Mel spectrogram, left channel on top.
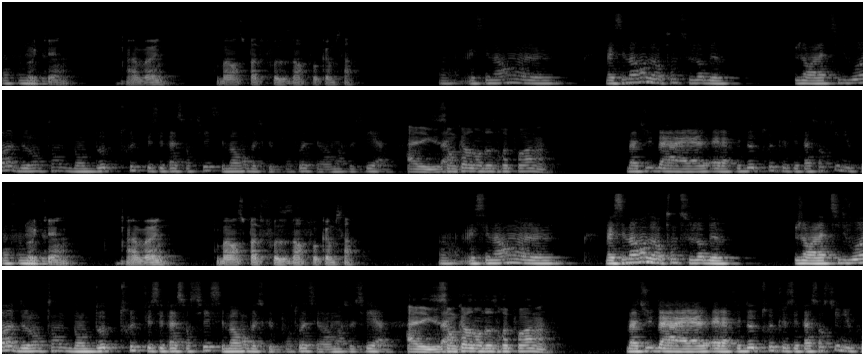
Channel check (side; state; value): left; quieter; 12.0 dB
